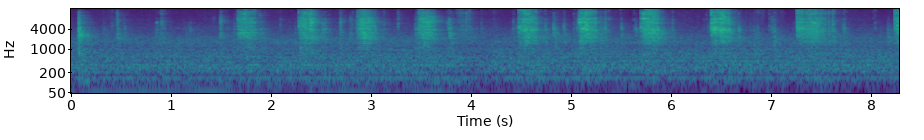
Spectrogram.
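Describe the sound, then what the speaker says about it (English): Socket wrench ratcheting while tightening hardware for a garage overhead shelf install: repeated clicking bursts in a steady back-and-forth rhythm, close and distinct, with no voices. "finishing it off with the socket"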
